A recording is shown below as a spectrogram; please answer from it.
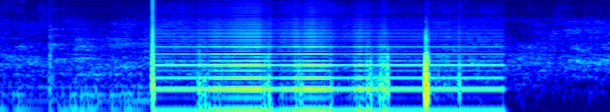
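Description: Electrical ground hum through the sound system as a guitar cable's jack is handled: a pop, a steady buzzing hum for about three and a half seconds with a loud click near the end, then it cuts off suddenly.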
